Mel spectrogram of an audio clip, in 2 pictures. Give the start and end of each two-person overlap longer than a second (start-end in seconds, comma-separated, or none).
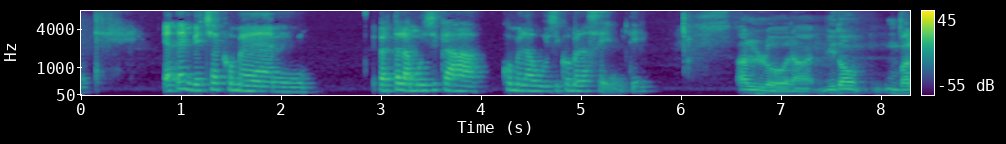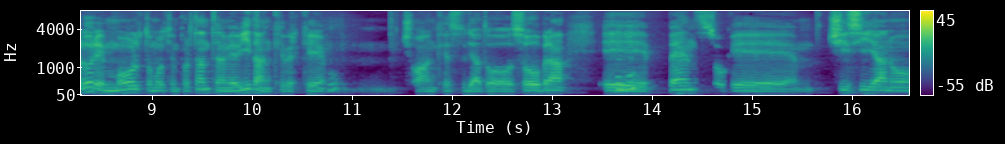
none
